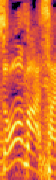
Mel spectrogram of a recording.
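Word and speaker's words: Störmers: Ja, hallo, ich befinde mich hier sozusagen am Stand von Dieselstormers. – Dieselstormers. – Stormers heißt es. – Das ist ein Metal-Umlaut.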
